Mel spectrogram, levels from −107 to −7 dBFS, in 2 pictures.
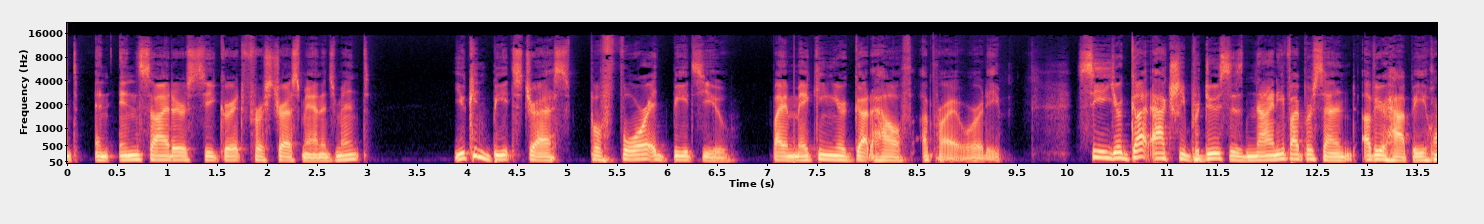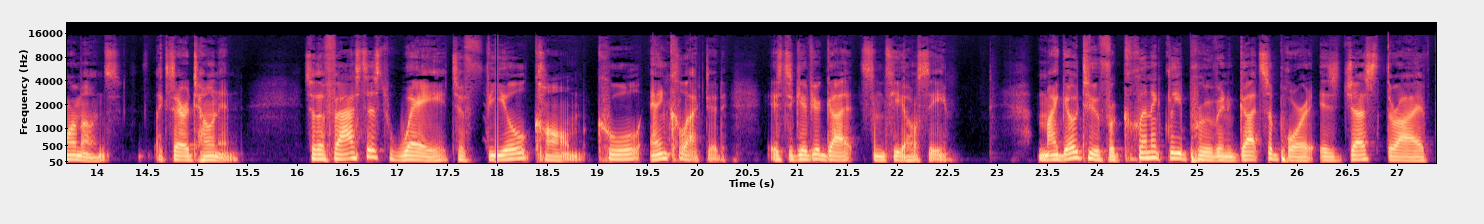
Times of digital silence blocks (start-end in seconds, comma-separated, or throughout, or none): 7.27, 17.98-18.01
